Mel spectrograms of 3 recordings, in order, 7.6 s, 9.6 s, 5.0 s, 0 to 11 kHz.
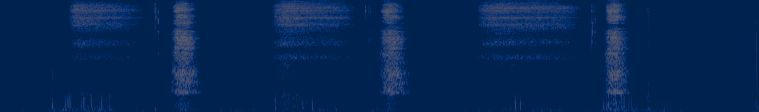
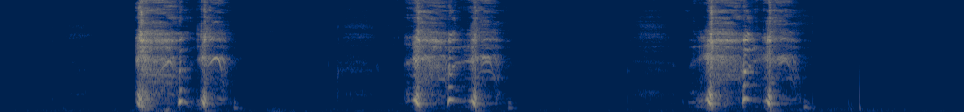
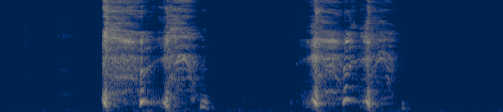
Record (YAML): exhalation_length: 7.6 s
exhalation_amplitude: 925
exhalation_signal_mean_std_ratio: 0.54
three_cough_length: 9.6 s
three_cough_amplitude: 14315
three_cough_signal_mean_std_ratio: 0.35
cough_length: 5.0 s
cough_amplitude: 8460
cough_signal_mean_std_ratio: 0.41
survey_phase: alpha (2021-03-01 to 2021-08-12)
age: 45-64
gender: Male
wearing_mask: 'No'
symptom_cough_any: true
symptom_fatigue: true
symptom_onset: 3 days
smoker_status: Never smoked
respiratory_condition_asthma: false
respiratory_condition_other: false
recruitment_source: Test and Trace
submission_delay: 2 days
covid_test_result: Positive
covid_test_method: RT-qPCR
covid_ct_value: 22.2
covid_ct_gene: ORF1ab gene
